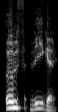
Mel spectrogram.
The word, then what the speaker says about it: Ulf Wiger: Today we have a very special guest, Ulf Wigger. Did I say that right? Pretty close, yeah. How do you say it? Ulf Wieger.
